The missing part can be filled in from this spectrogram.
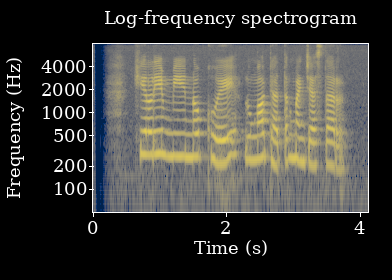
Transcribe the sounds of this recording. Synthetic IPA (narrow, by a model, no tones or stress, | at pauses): kʰiliminʊkoeluŋɔd̥ä̤t̪əŋmaɲt͡ʃɛst̪ər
